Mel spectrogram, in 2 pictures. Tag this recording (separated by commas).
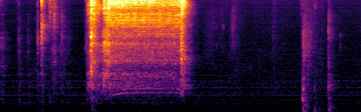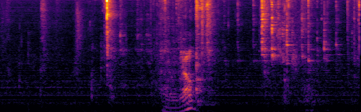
inside a small room, Speech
